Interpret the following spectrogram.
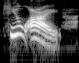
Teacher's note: Our Q also has the TS sound, but this time we put air when we pronounce that.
